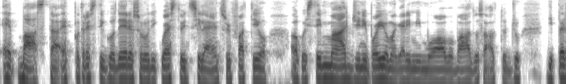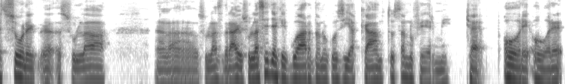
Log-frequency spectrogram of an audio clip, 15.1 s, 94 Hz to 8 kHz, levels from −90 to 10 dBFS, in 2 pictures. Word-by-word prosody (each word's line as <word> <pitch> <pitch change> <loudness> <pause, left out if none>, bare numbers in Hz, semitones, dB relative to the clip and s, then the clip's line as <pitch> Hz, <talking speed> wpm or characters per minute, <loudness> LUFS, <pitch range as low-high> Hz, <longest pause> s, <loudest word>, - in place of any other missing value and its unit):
e - - 0
basta - - +2
e - - -2
potresti 125 -2 -2
godere 120 +1 +3
solo 115 0 +1
di 110 -1 -3
questo 120 0 +1
in 110 - -2
silenzio. 105 -1 -1
Infatti 115 0 -3
io 105 -3 0 0.3
ho 110 - 0
queste 110 +3 -1
immagini 120 -2 +4
poi 115 +1 +4
io 120 -2 +6
magari 110 0 -1
mi 105 0 -2
muovo, 105 0 0
vado, 105 +1 -1
salto 105 0 -6
giù 115 +5 -3 0.3
di 120 -4 -3
persone, 130 -2 +3
uhm, - - -5
sulla 115 +1 -3 0.7
ehm, 100 0 -6
sulla 110 +3 -4
sdraio 110 +1 +1
sulla 120 +3 +2
sedia 155 +2 +3
che 130 -3 0
guardano 120 -1 +1
così 120 -1 -2
accanto, 110 +2 -1
stanno 130 -2 -3
fermi. 100 -1 -8 0.2
Cioè, - - -2 0.3
ore, 115 -5 +4
ore. 110 -2 -1
115 Hz, 165 wpm, -22 LUFS, 105-120 Hz, 0.7 s, io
